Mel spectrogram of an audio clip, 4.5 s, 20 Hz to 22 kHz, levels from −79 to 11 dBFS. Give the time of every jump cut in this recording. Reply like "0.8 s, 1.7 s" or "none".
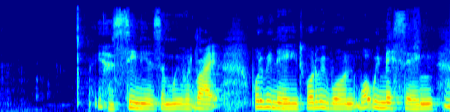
1.9 s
